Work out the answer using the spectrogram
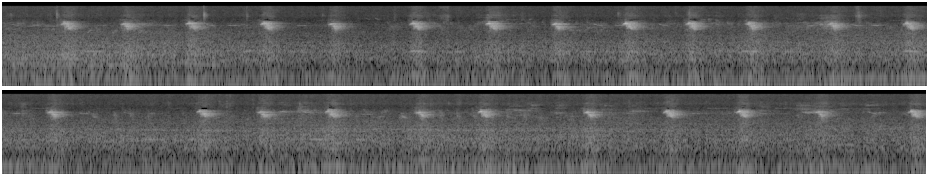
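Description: A small bird chirping one short, high note over and over at an even pace, about three chirps every two seconds.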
